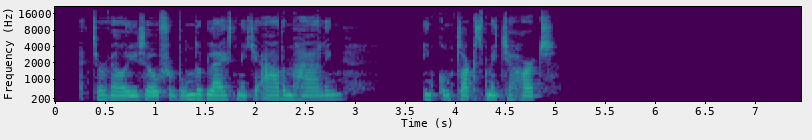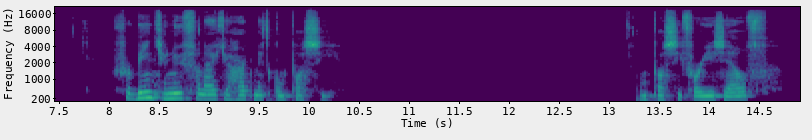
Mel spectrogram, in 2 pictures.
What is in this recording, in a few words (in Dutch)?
Verbind je met compassie en ontspanning zonder muziek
